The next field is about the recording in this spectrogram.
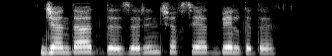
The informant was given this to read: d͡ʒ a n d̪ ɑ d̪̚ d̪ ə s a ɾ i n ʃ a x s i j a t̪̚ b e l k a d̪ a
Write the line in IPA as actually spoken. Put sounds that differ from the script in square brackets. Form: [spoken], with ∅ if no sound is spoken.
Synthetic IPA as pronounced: d͡ʒ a n d̪ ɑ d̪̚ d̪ ə [z] a ɾ i n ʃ a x s i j a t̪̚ b e l [ɡ] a d̪ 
